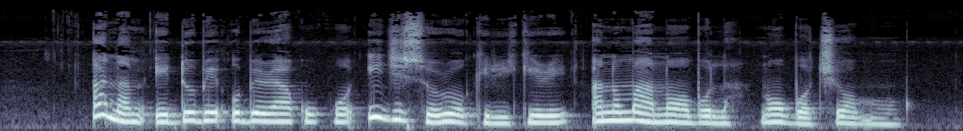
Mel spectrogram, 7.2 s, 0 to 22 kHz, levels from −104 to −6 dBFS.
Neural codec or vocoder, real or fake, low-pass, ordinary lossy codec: none; real; 19.8 kHz; MP3, 64 kbps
